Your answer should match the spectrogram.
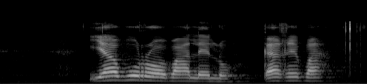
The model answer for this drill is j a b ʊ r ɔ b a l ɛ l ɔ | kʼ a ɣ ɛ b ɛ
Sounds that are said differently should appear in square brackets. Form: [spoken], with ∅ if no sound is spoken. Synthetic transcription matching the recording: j a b ʊ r ɔ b a l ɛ l ɔ | kʼ a ɣ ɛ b [a]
